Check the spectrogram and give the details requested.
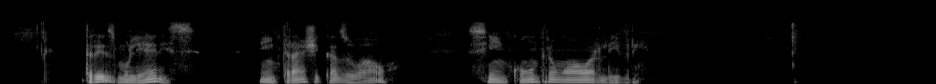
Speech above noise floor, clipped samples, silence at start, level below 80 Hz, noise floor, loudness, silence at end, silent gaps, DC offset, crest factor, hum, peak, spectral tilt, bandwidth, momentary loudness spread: over 55 dB; under 0.1%; 0.2 s; -68 dBFS; under -90 dBFS; -35 LUFS; 1.4 s; none; under 0.1%; 24 dB; none; -14 dBFS; -5.5 dB/octave; 9.8 kHz; 18 LU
